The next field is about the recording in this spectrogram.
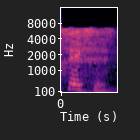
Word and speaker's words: Techsys: Texas. It's spelled TECHSYS. But I think it's intentional that they call it Texas.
